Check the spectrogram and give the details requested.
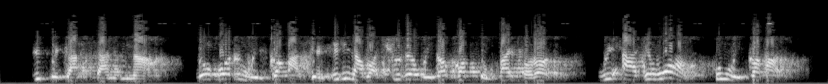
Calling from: Adamawa, Cameroon; I'm calling from Adamawa, Cameroon.

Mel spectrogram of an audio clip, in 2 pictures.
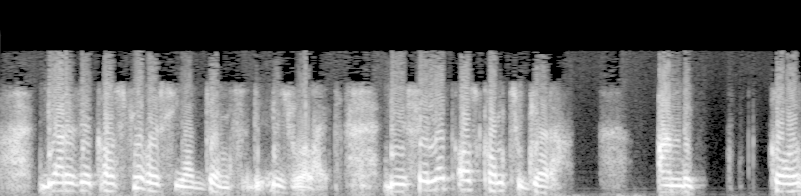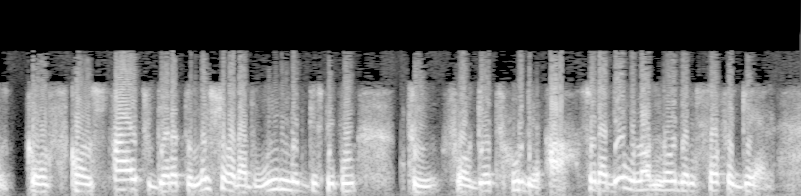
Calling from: France; calling from France.

